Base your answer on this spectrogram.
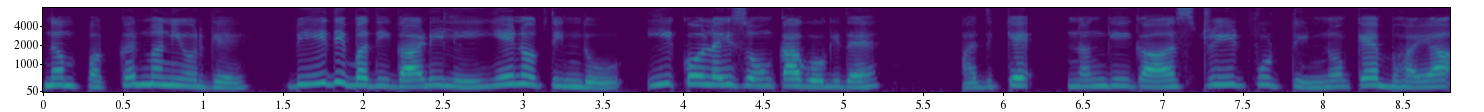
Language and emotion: Kannada, fearful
